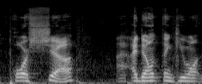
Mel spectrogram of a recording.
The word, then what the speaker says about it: Porsche: I think we're going to have to correct your pronunciation there. First, it's Porsche.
